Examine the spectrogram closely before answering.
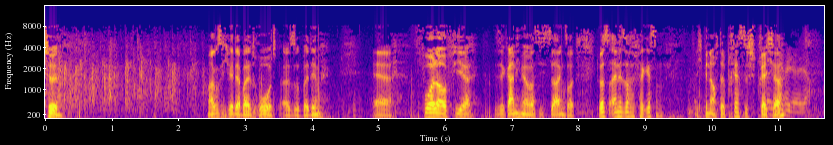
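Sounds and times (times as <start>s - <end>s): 
speech: 0.0s - 0.5s, 2.4s - 11.6s
warm applause: 0.0s - 2.8s.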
